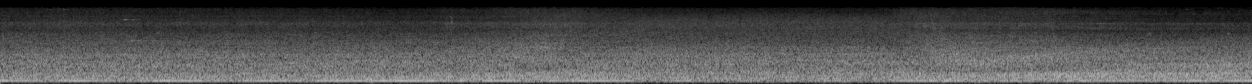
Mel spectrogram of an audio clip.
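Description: Amtrak Pacific Surfliner train standing at the platform with its machinery running: a steady hum with a constant low drone under it.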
